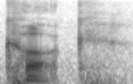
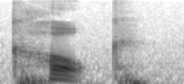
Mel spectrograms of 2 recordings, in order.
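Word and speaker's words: Koch: The way you pronounce his name isn't Cook. That was just him. It's Coke.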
